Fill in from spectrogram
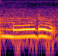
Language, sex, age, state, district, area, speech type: Telugu, female, 30-45, Andhra Pradesh, East Godavari, rural, spontaneous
